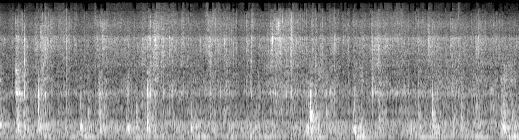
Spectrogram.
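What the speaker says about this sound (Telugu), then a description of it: "ఉల్లిపాయలతో పాటు అల్లం వెల్లుల్లి కూడా చక్కగా వేగిపోవాలి" Onions with ginger garlic paste frying in a pan, a steady close sizzle with soft patter and occasional stirring scrapes, fairly quiet, no talk.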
